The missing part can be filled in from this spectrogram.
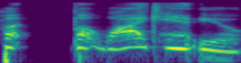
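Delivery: faint, tiny, soft little whisper voice. Retelling a tiny inner voice that questioned a choice: imitating a tiny whisper. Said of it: "Whisper voice".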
